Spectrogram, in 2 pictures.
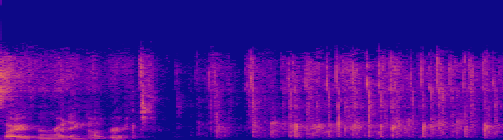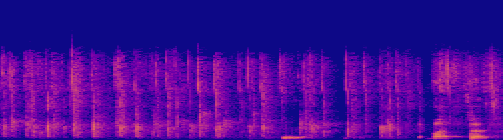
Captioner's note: audience applause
